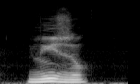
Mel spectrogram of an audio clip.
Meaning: 1. snout, muzzle (long, projecting nose, mouth and jaw of a beast) 2. face
- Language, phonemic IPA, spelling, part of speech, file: French, /my.zo/, museau, noun, Fr-museau.ogg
